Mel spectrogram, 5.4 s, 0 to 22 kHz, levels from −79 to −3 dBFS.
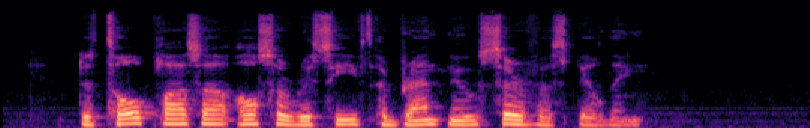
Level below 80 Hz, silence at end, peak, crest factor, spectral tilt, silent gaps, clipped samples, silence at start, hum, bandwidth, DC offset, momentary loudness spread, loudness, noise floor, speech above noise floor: -52 dBFS; 1.1 s; -4 dBFS; 16 dB; -7 dB/octave; none; under 0.1%; 0.55 s; none; 14.5 kHz; under 0.1%; 12 LU; -19 LUFS; -61 dBFS; 43 dB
